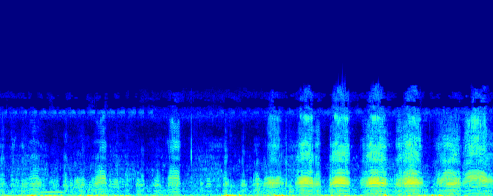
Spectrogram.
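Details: Dense chorus from a large flock of young Vietnamese farm ducks, harsh quacks building in the second half into loud, rapid, repeated bursts several times a second.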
